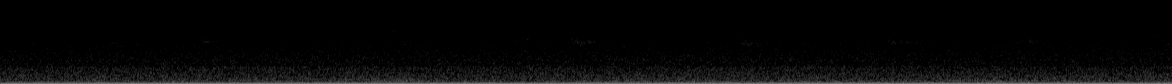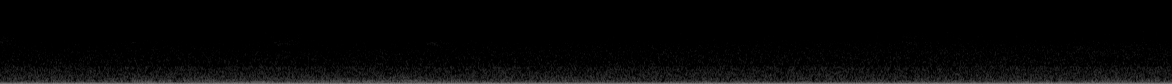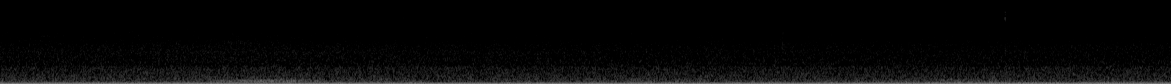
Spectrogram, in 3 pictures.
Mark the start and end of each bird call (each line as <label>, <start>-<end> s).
Red-eyed Vireo (Vireo olivaceus), 5.2-12.0 s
